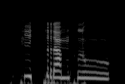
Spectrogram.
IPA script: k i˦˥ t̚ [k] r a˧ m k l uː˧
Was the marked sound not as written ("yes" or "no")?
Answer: yes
